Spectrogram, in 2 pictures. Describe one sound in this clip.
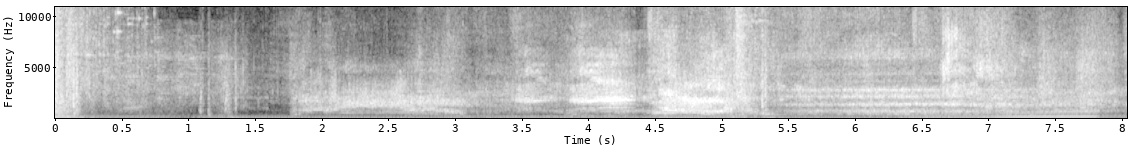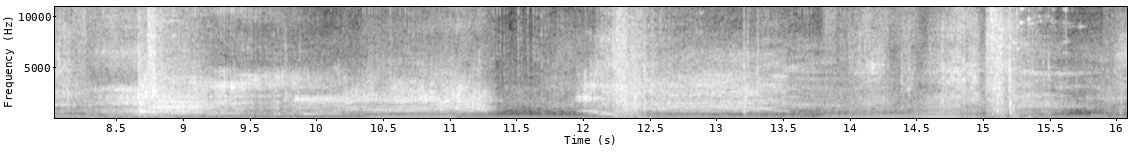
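A car engine runs as the car drives along a rough dirt track.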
